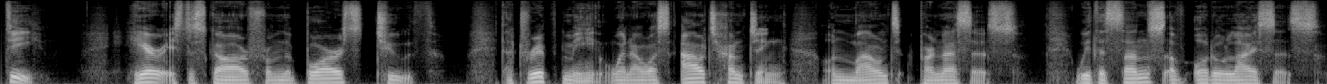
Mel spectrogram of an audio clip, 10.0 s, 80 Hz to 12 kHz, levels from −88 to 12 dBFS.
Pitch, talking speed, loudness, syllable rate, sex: 105 Hz, 150 wpm, -18 LUFS, 4.2 syllables/s, male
